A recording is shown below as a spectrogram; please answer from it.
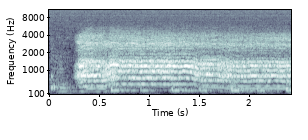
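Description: Chanted vocal music: sung notes held and stepping from one pitch to the next, picking up after a brief pause right at the start.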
